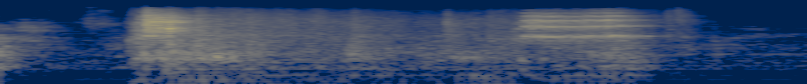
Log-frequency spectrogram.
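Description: Caged pet birds: a sudden noisy rustle about a second in that fades away, then a short, shrill call a little before the end.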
